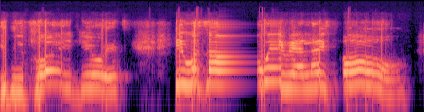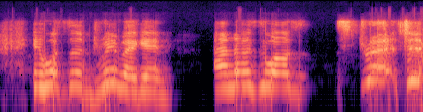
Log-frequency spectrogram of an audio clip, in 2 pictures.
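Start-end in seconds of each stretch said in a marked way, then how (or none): none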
